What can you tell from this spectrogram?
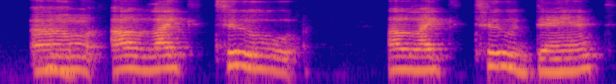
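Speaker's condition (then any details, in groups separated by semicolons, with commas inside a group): Cerebral palsy; caused by stroke; diagnosed around age one, therapies from early childhood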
